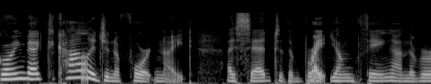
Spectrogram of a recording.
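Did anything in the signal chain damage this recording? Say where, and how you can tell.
Yes. Lost LE Audio frames at 0.81–0.88 s and scattered over 3.09–3.25 s: across the Bluetooth link, the LC3 decoder refilled gaps with sign-scrambled repeated spectrum, smearing speech into noise.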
